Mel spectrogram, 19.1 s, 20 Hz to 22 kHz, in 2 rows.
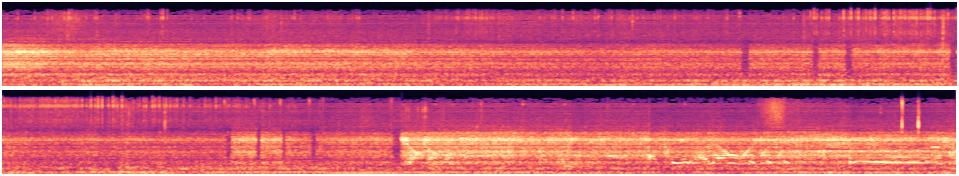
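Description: Receiver hiss and static from a President Lincoln II+ CB radio on the 27 MHz band in AM, heard over the low rumble of the moving car. The hiss cuts out briefly a few times as the channel is stepped, and it comes in louder about two-thirds of the way through.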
